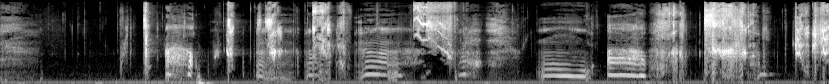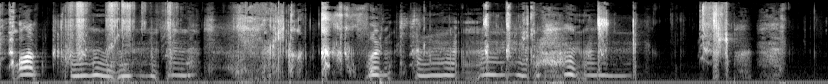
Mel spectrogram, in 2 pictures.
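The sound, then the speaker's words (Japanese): Wet ASMR ear licking and kissing, with many close, crisp mouth smacks and clicks arriving in uneven bursts, and soft voiced moans and breaths between them. “じゃあこっちは耳舐めだ。こっちはキスしちゃおっと。”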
